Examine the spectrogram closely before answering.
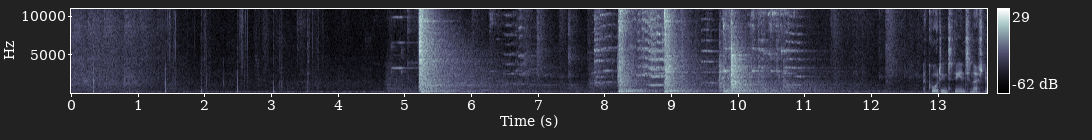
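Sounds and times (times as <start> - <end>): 
soft footsteps: 0.0 - 4.6
heavy security door unlatching with a loud clunk and swinging open: 4.7 - 12.3
speech: 12.9 - 13.7.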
